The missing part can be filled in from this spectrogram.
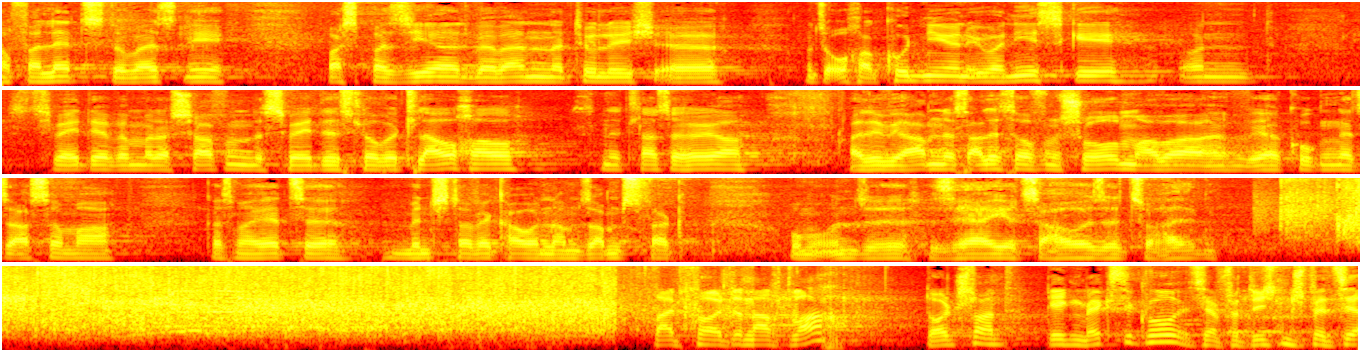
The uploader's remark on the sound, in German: Der Live-Talk aus dem Alten Schlachthof Die dritte Live-Ausgabe unseres Dynamo-Podcasts "Schwarz-Gelb" bot einen Abend voller Einblicke und spannender Gespräche.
